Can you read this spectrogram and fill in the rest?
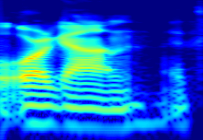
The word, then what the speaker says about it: Oregon: And then there's no Oregon. – Oregon, yeah, like O-R-Y-G-U-N, that kind of spelling. It helps phonetically.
